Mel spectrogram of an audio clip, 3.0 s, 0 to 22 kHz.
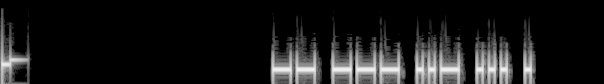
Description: Morse code, heard as a keyed tone, about 40 wpm, 700 Hz. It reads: MOUSE
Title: Top 501-750 Words 40wpm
